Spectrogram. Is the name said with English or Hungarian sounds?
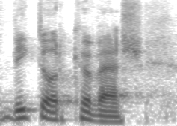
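Hungarian. The name is said with Hungarian sounds. This is the original form of the name. "the correct pronunciation of my name is"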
